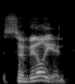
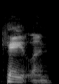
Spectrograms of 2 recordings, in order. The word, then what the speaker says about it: CVIIILYN: office goes, "Oh, that's Civilian." So they went out and they were like, "Civilian, Civilian, Civilian," and then the girl finally stood up, like really kind of, like, that would be pronounced Caitlin.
